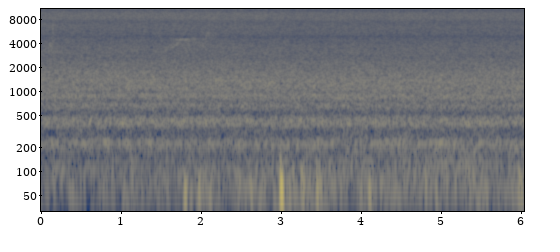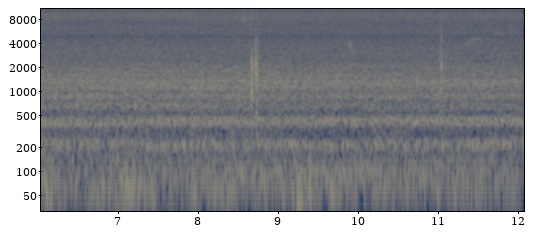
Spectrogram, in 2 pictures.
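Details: Honey bee swarm moving into an empty hive at the end of a driveway; a steady, dense, low droning hum with layered tones holds throughout, broken by a few faint clicks and taps.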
